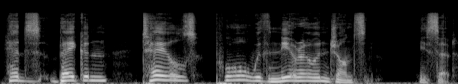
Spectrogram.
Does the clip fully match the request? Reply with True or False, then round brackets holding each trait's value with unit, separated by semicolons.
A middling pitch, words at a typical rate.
False (160 Hz; 105 wpm)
